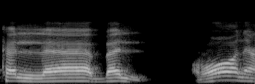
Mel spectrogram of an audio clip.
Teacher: Huruf lam sukun dibaca jelas karena dia ada saktahnya.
